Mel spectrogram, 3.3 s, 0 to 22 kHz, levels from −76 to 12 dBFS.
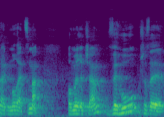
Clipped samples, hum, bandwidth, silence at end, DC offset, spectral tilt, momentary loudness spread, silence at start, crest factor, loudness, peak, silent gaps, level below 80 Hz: under 0.1%; none; 12 kHz; 0 s; under 0.1%; -7 dB/octave; 8 LU; 0 s; 16 dB; -17 LUFS; 0 dBFS; none; -46 dBFS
